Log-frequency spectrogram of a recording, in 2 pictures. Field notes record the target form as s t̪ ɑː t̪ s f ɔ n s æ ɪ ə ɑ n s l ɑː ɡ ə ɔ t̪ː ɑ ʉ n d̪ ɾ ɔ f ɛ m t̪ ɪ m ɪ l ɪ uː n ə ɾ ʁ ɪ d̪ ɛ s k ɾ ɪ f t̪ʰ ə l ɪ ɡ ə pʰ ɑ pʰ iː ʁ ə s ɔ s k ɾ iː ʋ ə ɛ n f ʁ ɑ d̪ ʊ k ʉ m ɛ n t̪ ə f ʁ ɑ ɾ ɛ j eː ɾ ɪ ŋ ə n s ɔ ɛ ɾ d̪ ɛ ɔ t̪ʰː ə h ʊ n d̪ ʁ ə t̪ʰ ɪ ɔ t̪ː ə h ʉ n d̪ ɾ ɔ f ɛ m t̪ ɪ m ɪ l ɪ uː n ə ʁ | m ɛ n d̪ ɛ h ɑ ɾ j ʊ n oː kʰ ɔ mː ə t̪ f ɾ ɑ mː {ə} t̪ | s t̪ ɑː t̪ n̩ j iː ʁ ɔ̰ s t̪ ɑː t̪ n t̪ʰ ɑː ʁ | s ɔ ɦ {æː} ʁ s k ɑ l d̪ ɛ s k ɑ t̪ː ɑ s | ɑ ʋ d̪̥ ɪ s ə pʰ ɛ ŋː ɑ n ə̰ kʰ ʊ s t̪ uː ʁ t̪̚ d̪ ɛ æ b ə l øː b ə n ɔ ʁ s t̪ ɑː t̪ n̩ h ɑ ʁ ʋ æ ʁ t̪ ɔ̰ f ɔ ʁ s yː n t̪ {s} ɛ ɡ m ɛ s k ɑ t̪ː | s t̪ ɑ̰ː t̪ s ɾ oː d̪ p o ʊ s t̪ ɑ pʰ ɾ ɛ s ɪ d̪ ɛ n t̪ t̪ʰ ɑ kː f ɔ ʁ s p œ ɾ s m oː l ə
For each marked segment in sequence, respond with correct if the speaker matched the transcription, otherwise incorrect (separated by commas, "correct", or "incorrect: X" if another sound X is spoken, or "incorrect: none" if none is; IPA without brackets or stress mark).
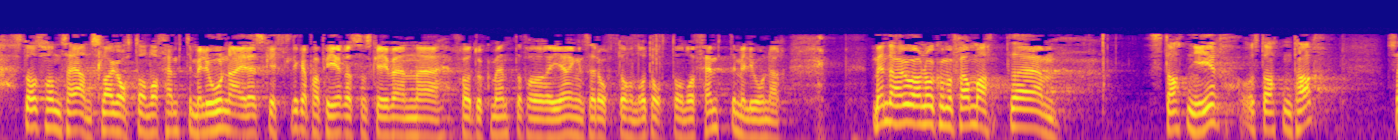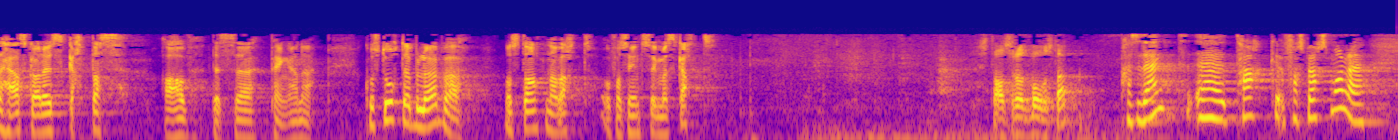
incorrect: ɑ, correct, correct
